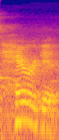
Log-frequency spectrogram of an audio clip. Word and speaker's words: Harrogate: So the second try of the game for Agata, a native of Harrogate, England. I hope I pronounced that correctly. That's Harrogate. Harrogate, yep.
